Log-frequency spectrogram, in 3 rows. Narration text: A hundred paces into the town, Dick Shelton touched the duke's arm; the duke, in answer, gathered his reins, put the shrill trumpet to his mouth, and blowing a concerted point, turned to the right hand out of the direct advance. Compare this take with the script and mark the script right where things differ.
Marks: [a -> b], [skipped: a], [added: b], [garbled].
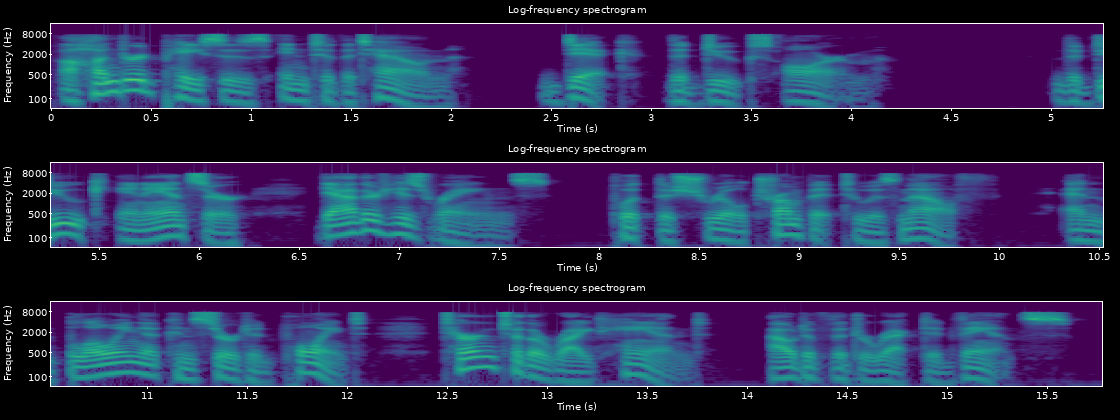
A hundred paces into the town, Dick [skipped: Shelton touched] the duke's arm; the duke, in answer, gathered his reins, put the shrill trumpet to his mouth, and blowing a concerted point, turned to the right hand out of the direct advance.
